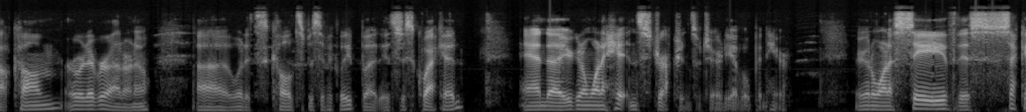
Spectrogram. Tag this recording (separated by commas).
Speech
